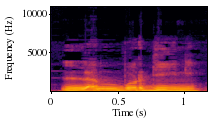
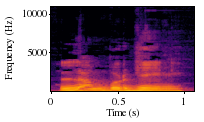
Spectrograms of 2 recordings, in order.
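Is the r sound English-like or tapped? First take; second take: tapped; tapped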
